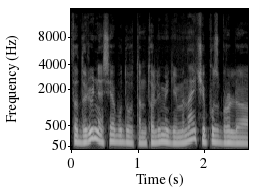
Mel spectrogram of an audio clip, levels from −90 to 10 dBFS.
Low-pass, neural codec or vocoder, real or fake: 14.4 kHz; none; real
